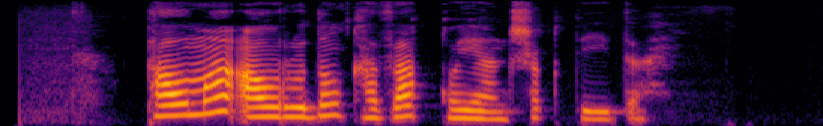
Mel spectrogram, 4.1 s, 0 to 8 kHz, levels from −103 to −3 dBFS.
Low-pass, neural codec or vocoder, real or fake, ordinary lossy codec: none; none; real; none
